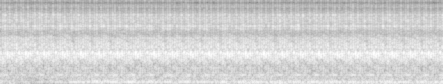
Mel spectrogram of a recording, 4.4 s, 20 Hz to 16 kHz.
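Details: 2005 Ford Excursion Limited 6.0L Powerstroke diesel 4WD, freshly rebuilt engine, 138k miles: steady idle clatter about two and a half beats a second, even, with no knocks or misses; blow-by test shows no blow-by, normal healthy idle.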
